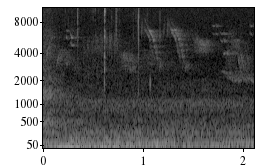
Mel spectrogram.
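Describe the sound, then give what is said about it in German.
A blackbird chases a small sparrow as the two tease each other, calling in a few quick, high chirps and short twittering notes over a steady low outdoor rumble. “Die Amsel jagt den kleinen Sperling da, die necken sich.”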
